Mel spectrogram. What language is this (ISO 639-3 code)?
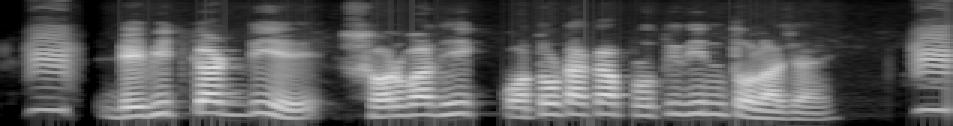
ben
